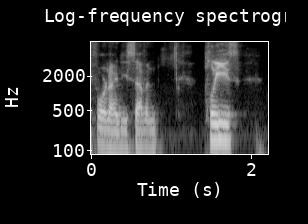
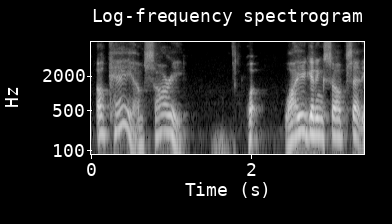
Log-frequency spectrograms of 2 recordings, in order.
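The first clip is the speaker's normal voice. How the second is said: apologetic brother; 6 semitones higher, 3 dB quieter than usual. Retold or imitated. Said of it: "And he's like".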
